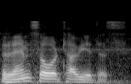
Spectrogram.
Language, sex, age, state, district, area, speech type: Sindhi, male, 60+, Maharashtra, Thane, urban, spontaneous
